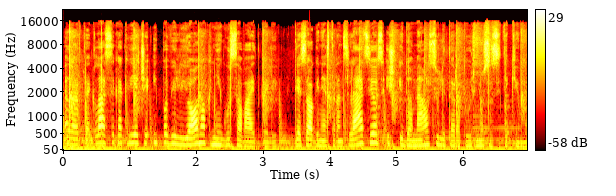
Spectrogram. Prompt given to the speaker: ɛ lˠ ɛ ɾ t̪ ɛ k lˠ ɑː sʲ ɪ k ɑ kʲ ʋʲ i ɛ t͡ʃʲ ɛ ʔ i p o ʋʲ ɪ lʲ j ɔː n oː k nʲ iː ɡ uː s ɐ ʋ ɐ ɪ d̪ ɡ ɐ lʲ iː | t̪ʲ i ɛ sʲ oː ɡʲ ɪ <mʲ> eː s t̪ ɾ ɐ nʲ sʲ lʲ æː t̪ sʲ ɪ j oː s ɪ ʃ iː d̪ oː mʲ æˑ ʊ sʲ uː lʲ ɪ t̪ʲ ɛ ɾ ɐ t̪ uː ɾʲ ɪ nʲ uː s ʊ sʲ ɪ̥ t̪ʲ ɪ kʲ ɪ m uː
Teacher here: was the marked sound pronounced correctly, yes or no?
no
